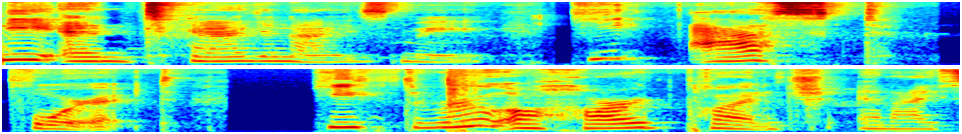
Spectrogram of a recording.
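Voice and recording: The reading aloud in a natural voice takes place over a quiet background.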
